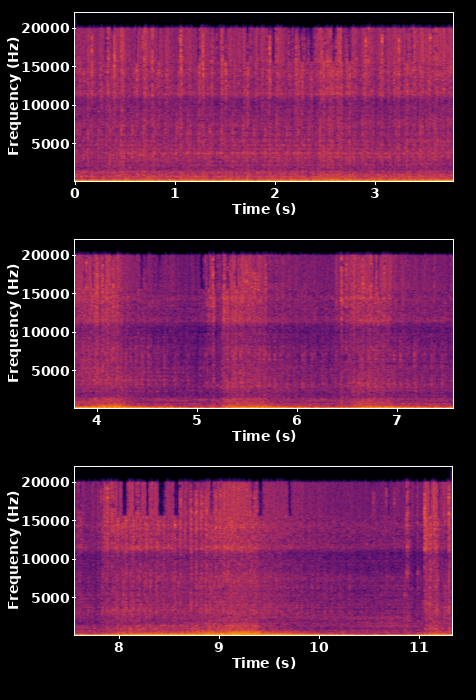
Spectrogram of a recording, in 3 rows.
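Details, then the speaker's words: Freshly built 5.3 V8 in a twin-turbo C10 truck, idling and blipping with a light ticking from the top end and low oil pressure. Valvetrain noise, cause unknown; owner suspects the oil filter may be in bypass. "Now the one thing is we do have top end noise, as you just maybe heard, and it is down on oil pressure, so I'm not sure what the problem is."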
